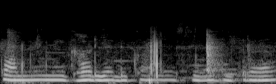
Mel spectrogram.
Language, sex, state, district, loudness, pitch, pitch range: Hindi, female, Bihar, Muzaffarpur, -22 LUFS, 195 Hz, 190-200 Hz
